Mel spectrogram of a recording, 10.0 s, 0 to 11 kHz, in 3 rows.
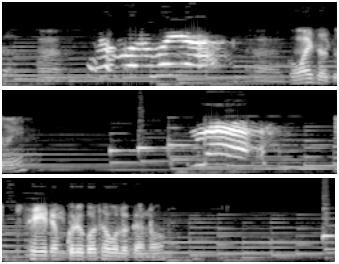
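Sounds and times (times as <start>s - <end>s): background music: 0.0s - 10.0s
meow-like call: 0.9s - 2.3s.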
